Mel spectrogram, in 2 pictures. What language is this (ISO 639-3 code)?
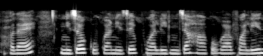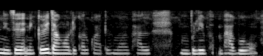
asm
